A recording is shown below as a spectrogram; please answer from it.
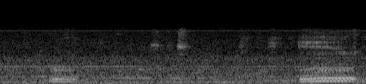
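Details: Puppies about four to five weeks old at play indoors: a short low harmonic growl-whine early on, faint squeaks in the middle, then a longer, louder moaning growl with clear overtones near the end.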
